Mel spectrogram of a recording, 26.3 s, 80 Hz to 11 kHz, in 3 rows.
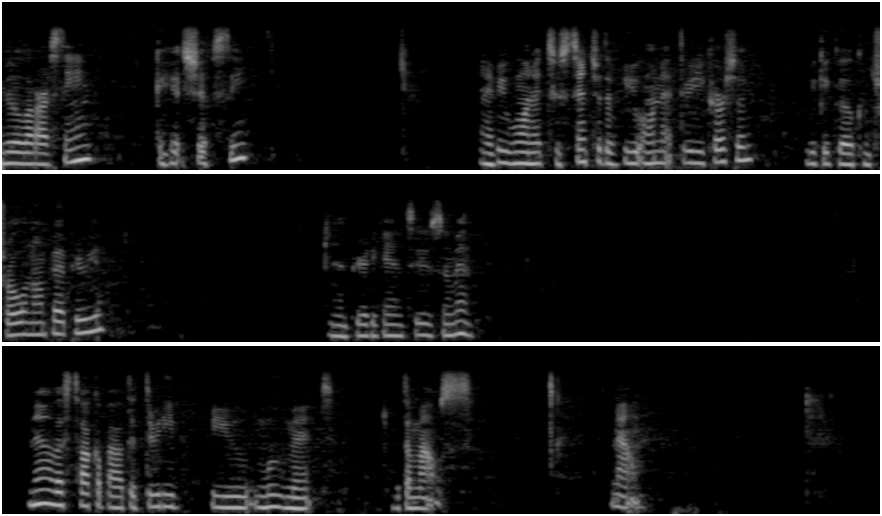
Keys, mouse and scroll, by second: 3.3 shift+c, 10.8 ctrl+KP_Decimal, 13.5 KP_Decimal.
